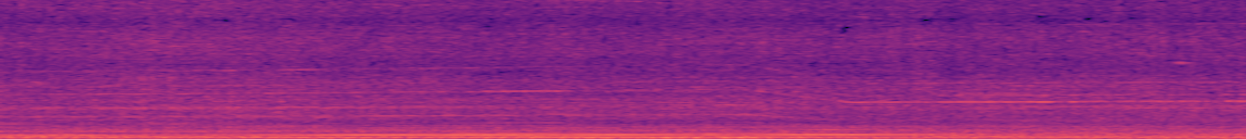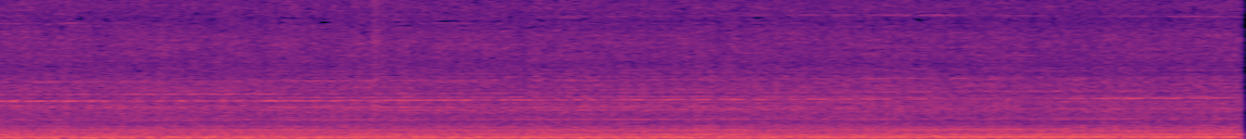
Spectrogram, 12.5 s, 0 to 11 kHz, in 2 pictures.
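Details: MAN Lion's Classic city bus, MAN E2876 CNG engine, Voith DIWA 864.3 4-speed automatic: pulling away under load with a steady whine climbing slightly with speed over the engine drone; noisy Voith gearbox with slight differential whine.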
